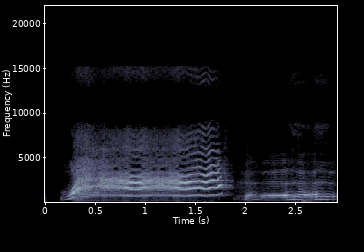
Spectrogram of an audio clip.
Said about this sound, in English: Number 3. Sometimes you just gotta scream.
